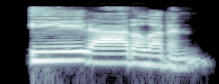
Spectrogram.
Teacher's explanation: the flap is going to move over to the beginning of that next word because it's going to follow that CV linking rule. So it sounds more like the 11 instead of 11.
